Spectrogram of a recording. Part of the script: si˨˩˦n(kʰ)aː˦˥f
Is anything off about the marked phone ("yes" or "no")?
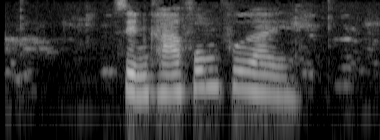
no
